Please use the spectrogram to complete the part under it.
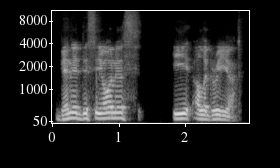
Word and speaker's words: Bendiciones y alegría: Bendiciones y alegría.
